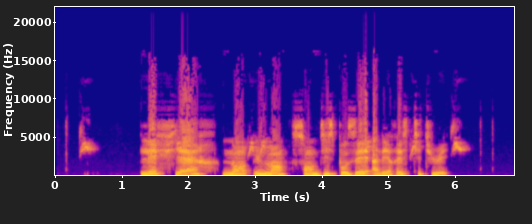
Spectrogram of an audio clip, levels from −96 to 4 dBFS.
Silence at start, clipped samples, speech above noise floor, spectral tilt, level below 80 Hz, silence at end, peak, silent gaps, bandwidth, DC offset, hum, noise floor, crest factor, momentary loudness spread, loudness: 0.35 s; under 0.1%; 61 dB; -4 dB/octave; -50 dBFS; 0.75 s; 0 dBFS; none; 15 kHz; under 0.1%; none; -72 dBFS; 12 dB; 12 LU; -12 LUFS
